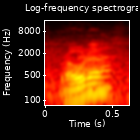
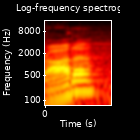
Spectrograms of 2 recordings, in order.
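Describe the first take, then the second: First: Rhoda said ROH-duh; questioning "ROH-duh" for Rhoda; first vowel of Rhoda as in "road"; long-O pronunciation. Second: Rhoda said RAH-duh, with an "ah"; questioning "RAH-duh" for Rhoda; first vowel of Rhoda as in "father"; alternative pronunciation. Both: Shown as a demonstration. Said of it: "how would you pronounce it?".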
